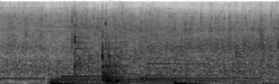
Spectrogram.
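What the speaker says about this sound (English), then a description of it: "Go in with some wine. A little bit more. And you just want to cook that out." Wine hits a hot risotto pan of toasted rice and cooks off, a loud close sizzle that surges as the liquid lands and then settles into a steady hiss.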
